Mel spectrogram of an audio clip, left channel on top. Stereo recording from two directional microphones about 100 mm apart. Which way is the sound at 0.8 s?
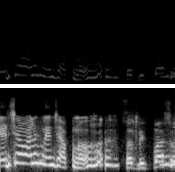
35° right (ahead or behind).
